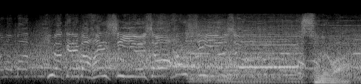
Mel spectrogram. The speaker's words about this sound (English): And the crowd goes wild. There are people sobbing. They are so excited. There's all this pent-up excitement.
